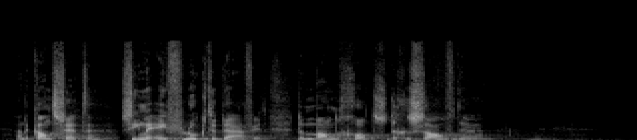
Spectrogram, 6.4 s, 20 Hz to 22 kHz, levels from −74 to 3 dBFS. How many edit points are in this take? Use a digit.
2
